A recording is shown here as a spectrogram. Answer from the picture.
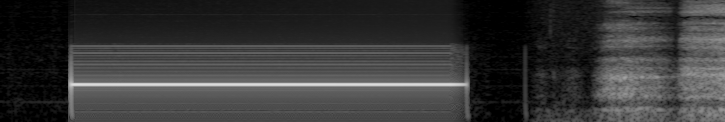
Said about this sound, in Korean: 연결이 되지 않아 음성 사서함으로 연결되며 삐 소리 후 통화료가 부과됩니다.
